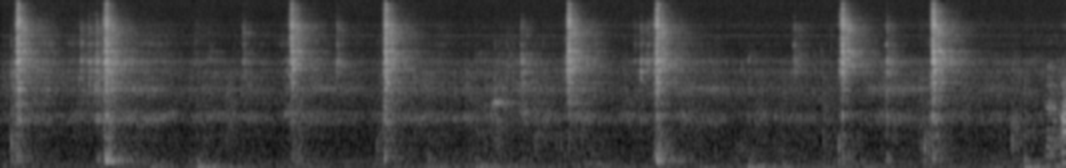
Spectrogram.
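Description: Isolated drum track from a dance-orchestra recording played on its own, sounding clear: a sharp drum hit about every three-quarters of a second with softer low beats between, keeping a steady dance tempo. This is the beat that sets the dancers' timing.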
